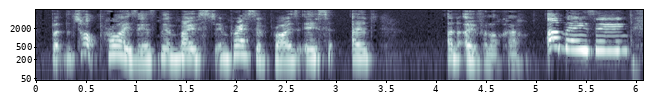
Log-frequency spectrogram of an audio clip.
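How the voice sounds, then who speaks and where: A woman with a British accent speaks at a fairly high pitch and moderate pace, her intonation lively. She leaves long, frequent pauses over noticeable background noise. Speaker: sewing vlogger. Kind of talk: casual vlog talk. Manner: hesitant, many fillers.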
